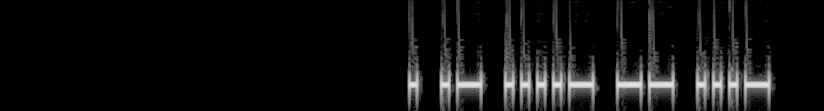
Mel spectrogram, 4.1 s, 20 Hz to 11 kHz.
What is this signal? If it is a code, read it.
Morse code, heard as a keyed tone, about 30 wpm, 700 Hz. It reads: EA4MV
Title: DXCC-100 Call Signs - 5 Characters - Repeated 3x - 30wpm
